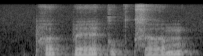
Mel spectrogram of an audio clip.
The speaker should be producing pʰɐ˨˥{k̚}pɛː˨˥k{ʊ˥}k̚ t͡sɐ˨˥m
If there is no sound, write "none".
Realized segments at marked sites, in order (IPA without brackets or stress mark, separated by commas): k̚, ʊ˧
